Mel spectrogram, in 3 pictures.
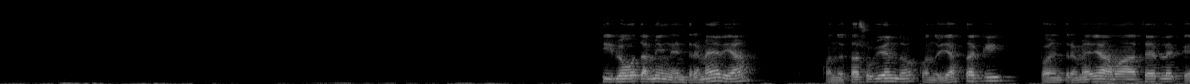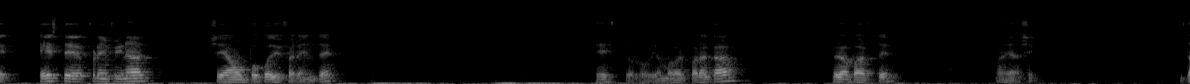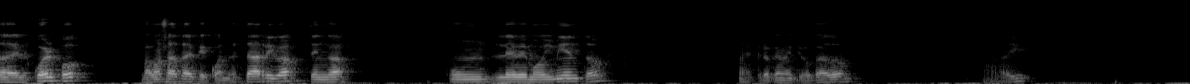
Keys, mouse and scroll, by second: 0.7 right click, 2.7 g, 4.2 click, 4.7-14.7 drag, 13.2 g, 16.0-17.5 right drag, 17.5 g, 18.2 click, 19.8-20.5 drag, 19.8 g, 21.0-24.3 drag, 24.3 right click, 25.0-27.8 drag, 26.8 r, 28.6-34.7 drag, 33.9 r.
